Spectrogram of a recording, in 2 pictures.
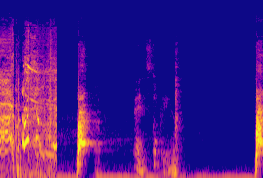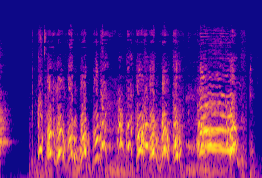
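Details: Pet dog making strange noises: after a few brief sounds, a run of rapid, wavering, yodel-like harmonic yelps and moans, about one per second, ending in a longer warbling whine.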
